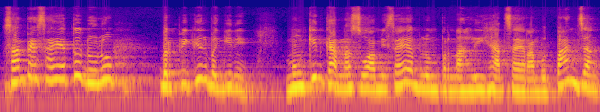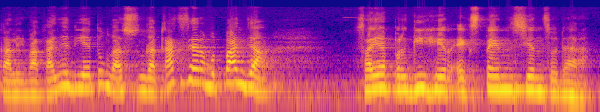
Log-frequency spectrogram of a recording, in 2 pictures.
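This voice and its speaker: A woman's voice: mid-range voice, lively intonation, normal speed. A middle-aged woman delivers a sermon full of personal stories. She tells them vividly, slipping into her family members' voices and turning often to address the congregation directly. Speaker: preacher.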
